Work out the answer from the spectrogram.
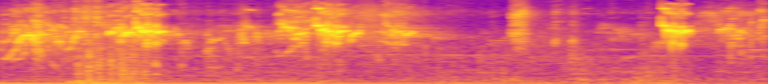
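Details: Budgerigars in a cage produce short bursts of harsh squawky warbling and chirps, separated by quiet gaps and a sharp click, one final squeaky burst at the end.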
